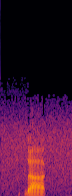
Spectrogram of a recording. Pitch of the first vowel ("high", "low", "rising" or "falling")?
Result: low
